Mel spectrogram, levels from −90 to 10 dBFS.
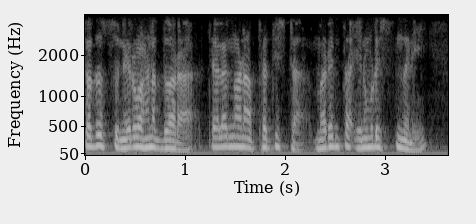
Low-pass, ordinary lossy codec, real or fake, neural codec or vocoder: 3.6 kHz; Opus, 16 kbps; real; none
